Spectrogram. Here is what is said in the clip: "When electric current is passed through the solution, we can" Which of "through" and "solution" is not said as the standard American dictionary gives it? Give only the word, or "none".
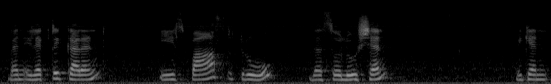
through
